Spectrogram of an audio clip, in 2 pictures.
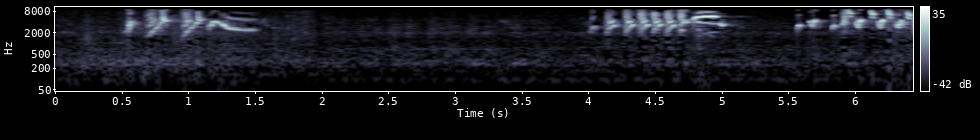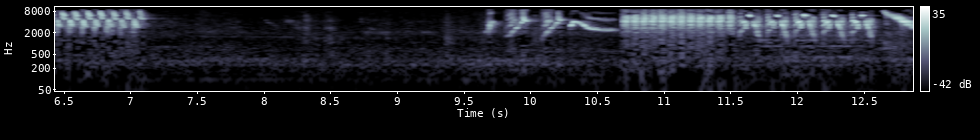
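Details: Algerian goldfinch in the eastern 'sector sharqi' song style, error-free: several separate bursts of high twittering, rapid ticking trills and one long buzzy rattle, separated by pauses of about two seconds.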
